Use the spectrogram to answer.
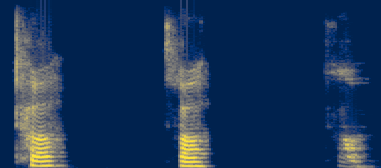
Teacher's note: The first letter T is a stop, disrupts airflow, quick, sharp staccato.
